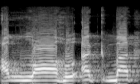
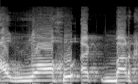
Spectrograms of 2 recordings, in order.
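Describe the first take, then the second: Both takes have the same delivery.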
